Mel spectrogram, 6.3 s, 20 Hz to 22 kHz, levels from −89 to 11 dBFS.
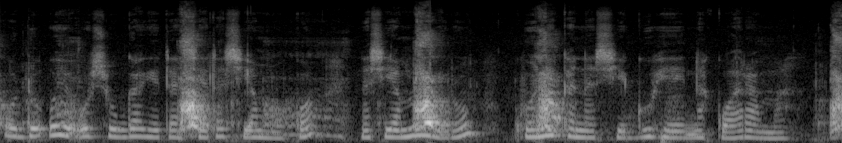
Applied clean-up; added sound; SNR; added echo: none; Growling; -4 dB; none.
